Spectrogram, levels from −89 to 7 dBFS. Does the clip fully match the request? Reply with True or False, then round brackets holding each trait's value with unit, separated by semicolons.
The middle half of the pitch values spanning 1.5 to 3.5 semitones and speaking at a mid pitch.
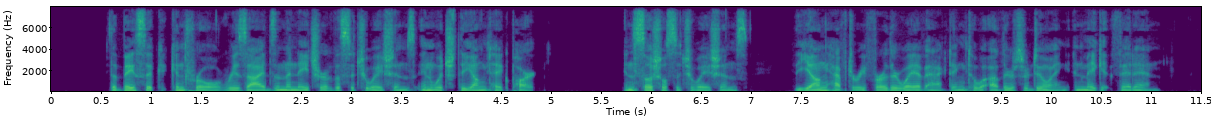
False (2.9 semitones; 105 Hz)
